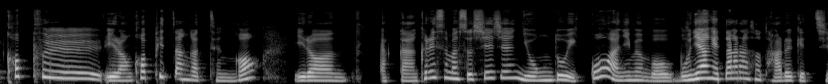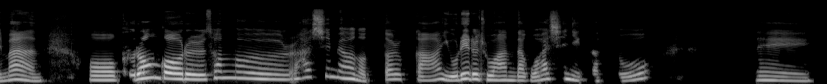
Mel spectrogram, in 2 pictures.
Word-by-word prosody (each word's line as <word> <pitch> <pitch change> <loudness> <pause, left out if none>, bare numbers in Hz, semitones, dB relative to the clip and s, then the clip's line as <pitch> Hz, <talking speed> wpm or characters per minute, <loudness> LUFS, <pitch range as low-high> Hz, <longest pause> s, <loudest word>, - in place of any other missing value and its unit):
커플 300 - 0
이런 175 -1 +3
커피잔 300 -5 -2
같은 180 -5 -6
거? 250 - +1 0.3
이런 180 -1 +1 0.3
약간 165 +1 -6
크리스마스 285 - 0
시즌용도 235 - 0
있고 195 - 0
아니면 195 - -1
뭐 160 0 0
문양에 255 +9 +6
따라서 270 -4 -1
다르겠지만 175 +1 -3 0.4
'어 200 -1 +2
그런 280 +7 +4
거를 250 -5 +6
선물하시면 280 - -2
어떨까?' 230 +3 -6
요리를 240 +6 +3
좋아한다고 195 -5 -2
하시니까 235 -8 -4 0.2
또. 215 - -5 1.0
네. 180 -4 -6
225 Hz, 245 characters per minute, -23 LUFS, 185-275 Hz, 1.0 s, 문양에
